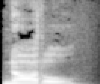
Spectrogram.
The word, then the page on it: noddle: American English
